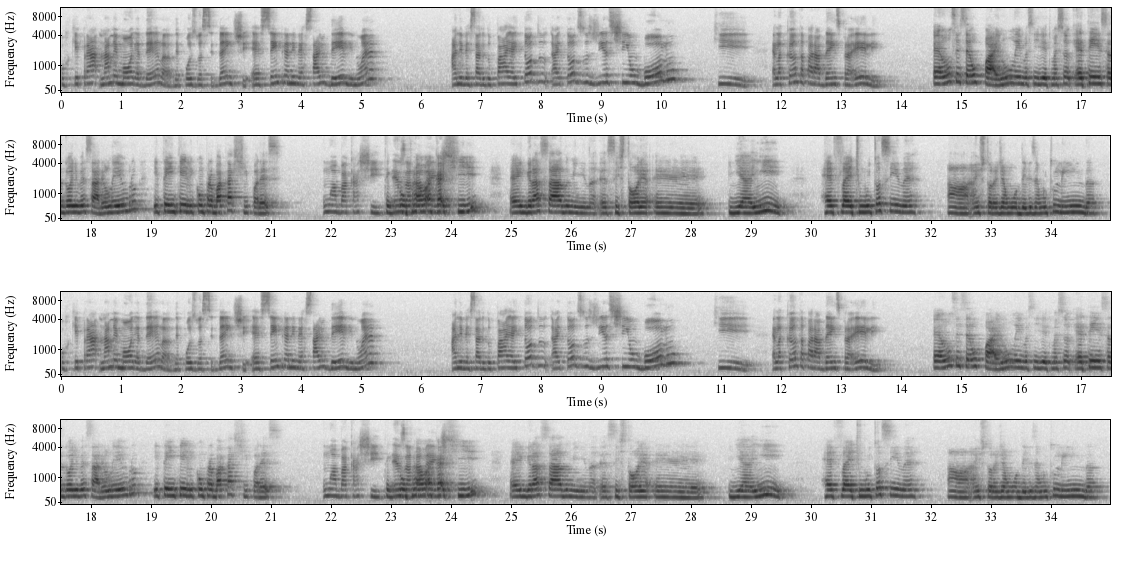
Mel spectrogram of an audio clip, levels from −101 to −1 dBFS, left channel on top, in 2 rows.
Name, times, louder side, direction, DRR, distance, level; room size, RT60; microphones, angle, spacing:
voice 1, 0.0-5.3 6.5-10.3 11.0-11.5 11.8-13.7 21.9-23.8, equal, 5° left, 1.3 m, -33 dB
voice 2, 14.5-21.1 22.9-24.5 25.0-28.3 28.6-29.6 30.2-31.8 32.3-34.8, left 2 dB, 60° left, 1.0 m, -26 dB
20.5 x 10.0 x 3.5 m
head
